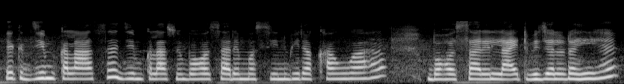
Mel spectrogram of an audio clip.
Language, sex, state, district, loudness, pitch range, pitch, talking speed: Hindi, female, Bihar, West Champaran, -13 LUFS, 245-265 Hz, 250 Hz, 190 wpm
